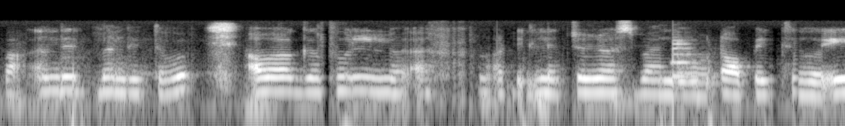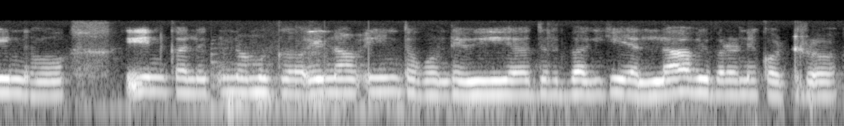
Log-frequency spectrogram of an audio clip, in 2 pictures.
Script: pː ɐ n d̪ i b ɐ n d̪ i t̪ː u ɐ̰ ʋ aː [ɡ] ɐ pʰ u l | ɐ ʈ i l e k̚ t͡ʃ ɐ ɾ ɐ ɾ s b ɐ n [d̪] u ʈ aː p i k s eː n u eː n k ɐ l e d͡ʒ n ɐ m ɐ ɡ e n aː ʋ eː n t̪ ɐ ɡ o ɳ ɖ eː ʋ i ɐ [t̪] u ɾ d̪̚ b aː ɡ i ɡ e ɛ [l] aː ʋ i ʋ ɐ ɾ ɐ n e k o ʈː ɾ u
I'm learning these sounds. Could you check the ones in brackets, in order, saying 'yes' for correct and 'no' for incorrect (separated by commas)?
yes, yes, no, no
